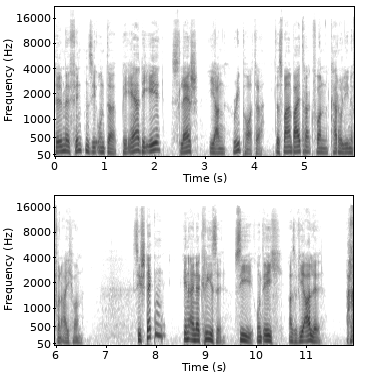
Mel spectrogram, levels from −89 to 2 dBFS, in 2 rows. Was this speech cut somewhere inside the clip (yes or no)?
no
